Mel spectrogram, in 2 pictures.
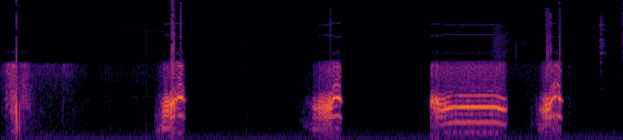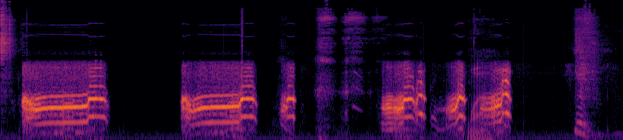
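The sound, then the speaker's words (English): A handheld goose call is blown, mimicking a goose with short single clucks and longer, drawn-out honking moans in an irregular series, loud and clear with no talking. “So I'm going to hit them with some single clucks, maybe some moans, and try to give them that last little bit here.”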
